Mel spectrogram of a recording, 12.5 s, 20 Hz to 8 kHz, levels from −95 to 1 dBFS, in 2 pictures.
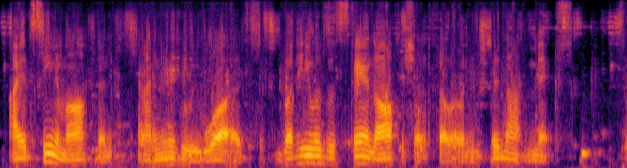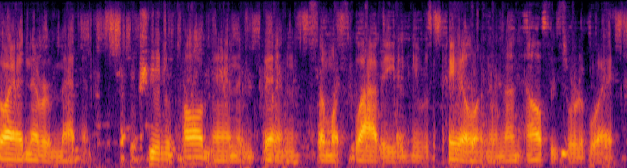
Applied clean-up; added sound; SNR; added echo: neural separator model SepFormer DNS4.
